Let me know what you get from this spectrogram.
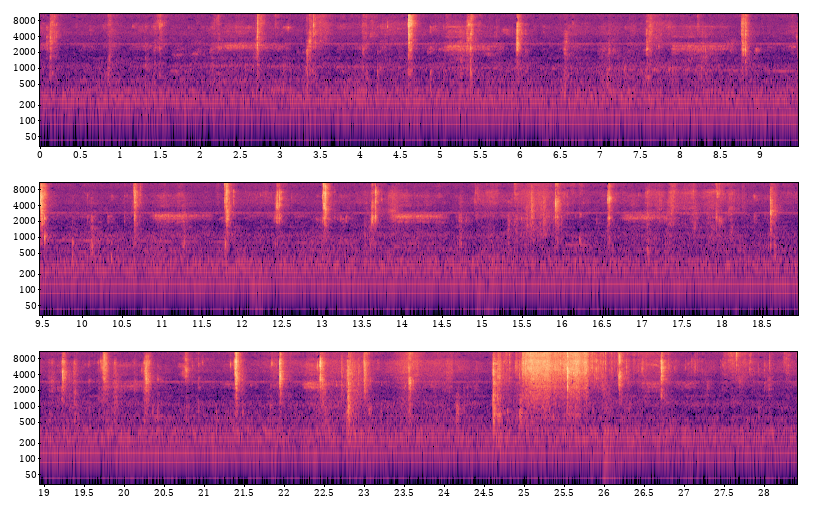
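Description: Close mouth sounds of chewing chapssal-tteok, sticky glutinous rice cakes, with many small wet clicks every second or so, over a steady low electrical hum. A brief rustle near the end.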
